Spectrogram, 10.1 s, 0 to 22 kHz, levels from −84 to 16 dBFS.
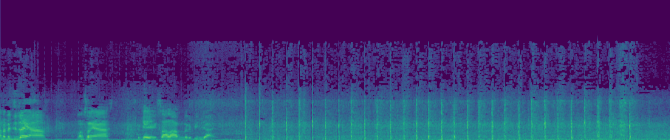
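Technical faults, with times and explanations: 0.00–6.28 s, Wi-Fi interference: the audio circuit rectifies a nearby Wi-Fi radio's beacon every 102.4 ms, giving faint steady ticking about ten times a second, roughly 35 dB down.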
